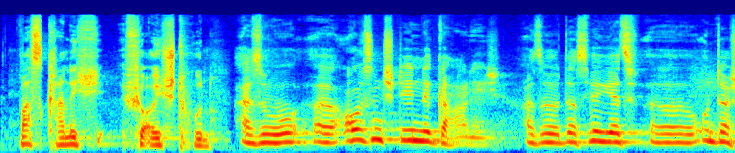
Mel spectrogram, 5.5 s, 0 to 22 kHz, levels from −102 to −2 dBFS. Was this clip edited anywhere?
yes; 1 cut; at 1.7 s

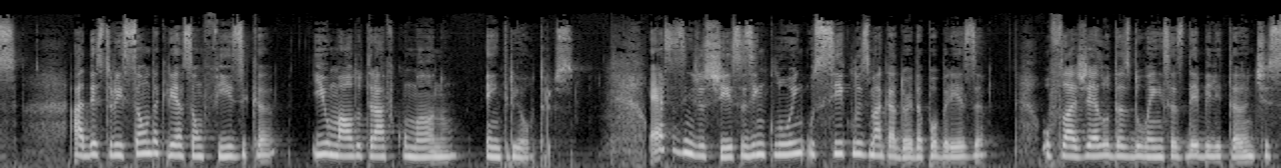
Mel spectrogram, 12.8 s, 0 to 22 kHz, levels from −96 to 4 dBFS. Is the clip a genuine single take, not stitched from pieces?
no; 1 cut; at 6.5 s

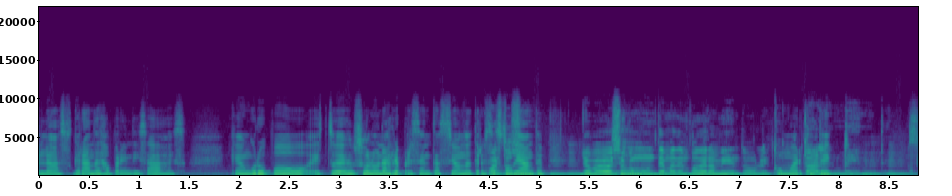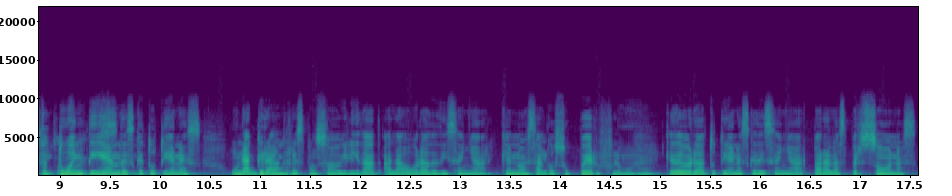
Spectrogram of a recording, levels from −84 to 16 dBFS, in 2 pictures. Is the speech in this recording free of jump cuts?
no; 2 cuts; at 5.1 s, 7.3 s

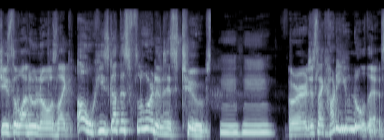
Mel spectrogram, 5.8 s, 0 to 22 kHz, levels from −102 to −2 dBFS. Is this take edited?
yes; 1 cut; at 3.1 s

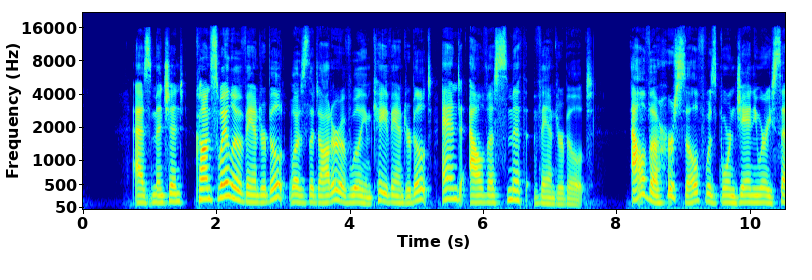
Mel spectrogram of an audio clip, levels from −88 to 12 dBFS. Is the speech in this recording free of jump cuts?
no; 1 cut; at 5.3 s

